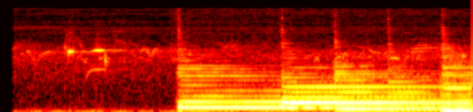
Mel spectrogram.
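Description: Gentle harp music: plucked notes enter about a second in and ring on, with new notes joining. Before it, a few faint bird chirps.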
